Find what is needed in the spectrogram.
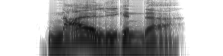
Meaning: inflection of naheliegend: 1. strong/mixed nominative masculine singular 2. strong genitive/dative feminine singular 3. strong genitive plural
- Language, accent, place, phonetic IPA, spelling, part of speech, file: German, Germany, Berlin, [ˈnaːəˌliːɡn̩dɐ], naheliegender, adjective, De-naheliegender.ogg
